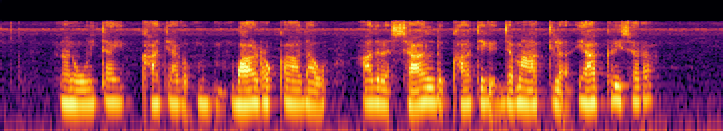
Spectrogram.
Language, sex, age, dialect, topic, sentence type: Kannada, male, 25-30, Dharwad Kannada, banking, question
